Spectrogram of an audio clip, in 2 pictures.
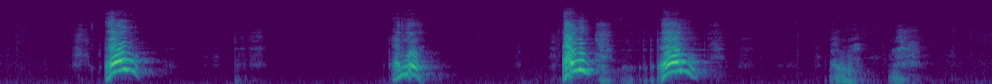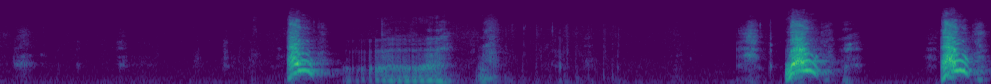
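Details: Several Chihuahuas give bright, clipped yaps, some doubled. A brief raspy, growl-like sound follows partway through, then more loud barks near the end.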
